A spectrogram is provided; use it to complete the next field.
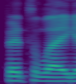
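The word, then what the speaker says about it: Fetalaiga: How do you pronounce that first name, Sam? Would you say Fetalega? Fetalega Yep.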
